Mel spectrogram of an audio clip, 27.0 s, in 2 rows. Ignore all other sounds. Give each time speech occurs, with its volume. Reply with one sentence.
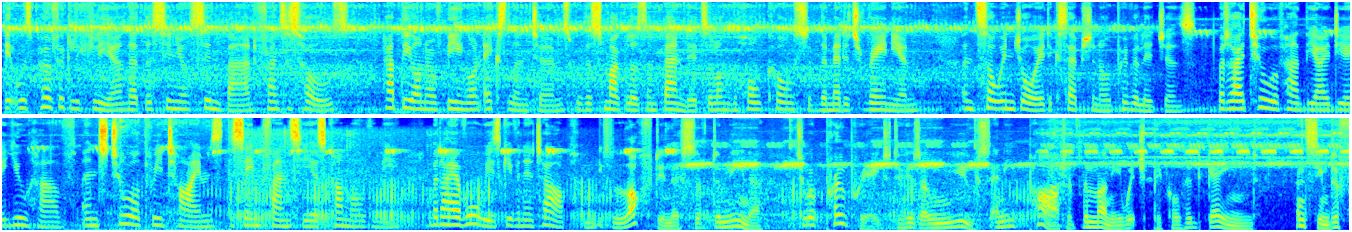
The speech can be heard from 0.0 to 26.9 s, at a steady volume.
